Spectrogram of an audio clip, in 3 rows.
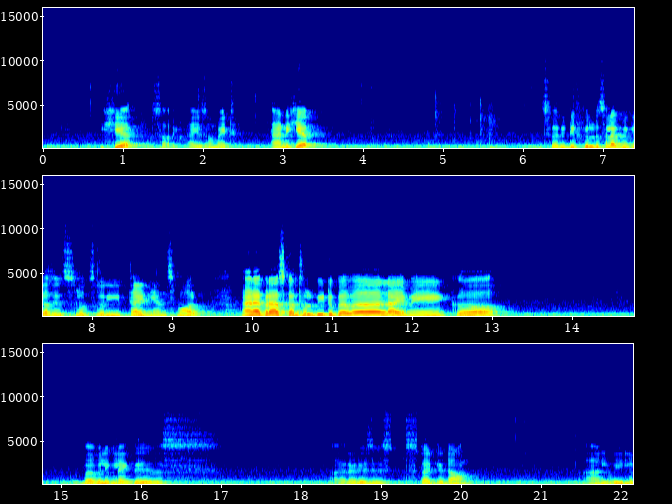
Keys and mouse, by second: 0.4 shift+click, 1.4 ctrl+z, 2.3 shift+middle click, 3.9 shift+click, 5.1 ctrl+z, 6.6-7.4 middle drag, 8.2 shift+click, 10.2 ctrl+b, 21.6 Tab.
